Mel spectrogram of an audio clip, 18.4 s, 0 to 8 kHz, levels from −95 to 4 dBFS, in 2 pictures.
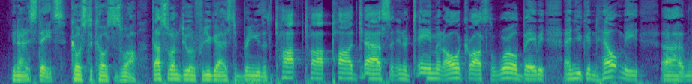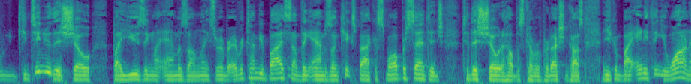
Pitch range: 105-125 Hz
